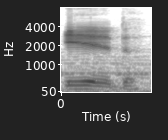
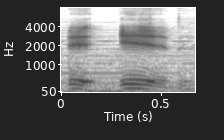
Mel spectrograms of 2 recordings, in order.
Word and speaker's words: Id: it should I hear It rhymes with kid, lid, or rid. So, it is id. It should be id, wouldn't it?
